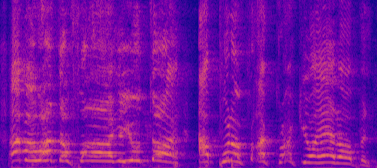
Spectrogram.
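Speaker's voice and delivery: high, loud mock furious yell; old timer yelling. Old man in the club yelling threats at a young guy, loud and furious. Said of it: "He goes".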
